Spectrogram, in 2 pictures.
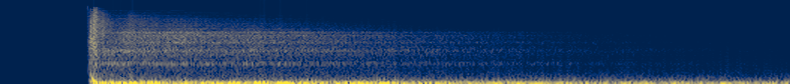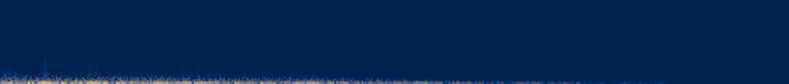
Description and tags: Great for Halloween.
Halloween, impact, sound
